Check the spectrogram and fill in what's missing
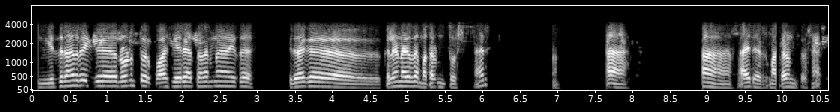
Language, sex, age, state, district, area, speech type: Kannada, male, 45-60, Karnataka, Dharwad, rural, conversation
